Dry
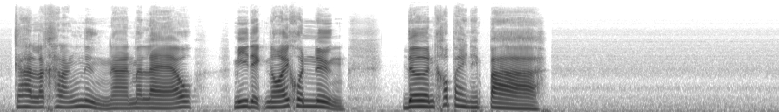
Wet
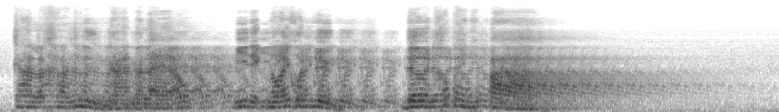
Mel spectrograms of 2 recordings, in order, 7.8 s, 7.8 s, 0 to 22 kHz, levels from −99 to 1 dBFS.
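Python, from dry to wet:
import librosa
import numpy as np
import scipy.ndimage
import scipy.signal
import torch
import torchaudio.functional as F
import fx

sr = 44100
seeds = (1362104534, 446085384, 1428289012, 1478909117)

y = fx.phase_scramble(x, sr, seeds[0], window_ms=50)
y = fx.echo_tape(y, sr, ms=223, feedback_pct=66, wet_db=-9.0, lp_hz=5400.0, drive_db=3.0, wow_cents=13)
y = fx.band_squash(y, sr, depth_pct=70, at=(0.74, 1.84))
y = F.gain(torch.from_numpy(y), -6.5).numpy()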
